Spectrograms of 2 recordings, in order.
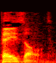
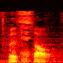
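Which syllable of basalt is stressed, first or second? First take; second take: first; second. First: The stress is on the first syllable. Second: The stress is on the second syllable. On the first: The speaker calls it wrong. "I said basalt" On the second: The speaker calls it right. "or the emphasis on salt"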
